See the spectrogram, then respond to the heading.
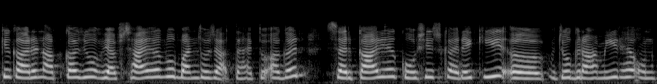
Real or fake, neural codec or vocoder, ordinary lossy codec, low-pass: fake; codec, 16 kHz, 4.8 kbps, FACodec; none; none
